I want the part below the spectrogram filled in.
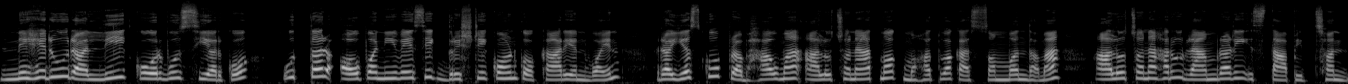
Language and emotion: Nepali, neutral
